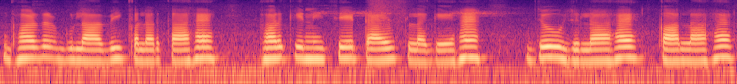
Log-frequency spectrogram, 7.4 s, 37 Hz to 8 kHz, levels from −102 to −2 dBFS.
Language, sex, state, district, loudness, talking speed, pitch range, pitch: Hindi, female, Bihar, West Champaran, -15 LUFS, 130 wpm, 170-195 Hz, 185 Hz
